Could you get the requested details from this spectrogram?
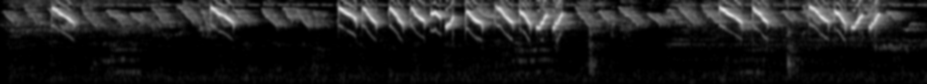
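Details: White-eye song used as a lure to get young, untrained white-eyes singing quickly: short bursts of high, fast, slurred whistled notes, each swooping down then up, grouped in quick runs with brief pauses between.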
